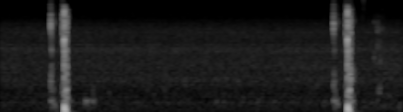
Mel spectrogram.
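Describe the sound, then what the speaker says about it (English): Two sharp mouse clicks, each a quick double snap, about three seconds apart in a quiet room. "So it's a left mouse click."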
